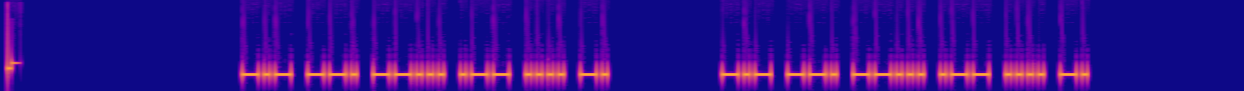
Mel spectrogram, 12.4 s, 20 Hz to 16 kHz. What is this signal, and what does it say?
Morse code, heard as a keyed tone, about 22 wpm, 700 Hz. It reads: KG7WHN KG7WHN
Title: USA Call Signs - 6 Characters - Repeated 2x - 22wpm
